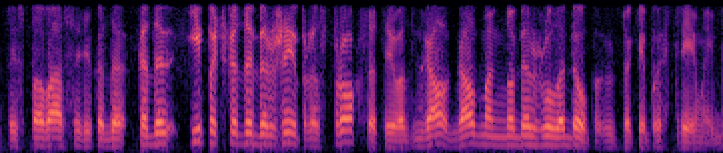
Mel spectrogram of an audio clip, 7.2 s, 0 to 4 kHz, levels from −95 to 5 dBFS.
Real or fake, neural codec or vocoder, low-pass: real; none; 3.6 kHz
